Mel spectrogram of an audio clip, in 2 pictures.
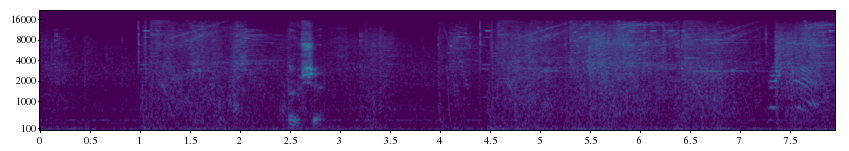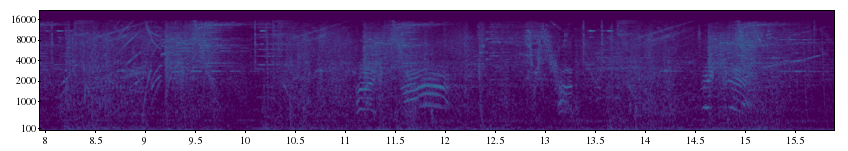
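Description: Swords slash and strike in a fast fight.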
